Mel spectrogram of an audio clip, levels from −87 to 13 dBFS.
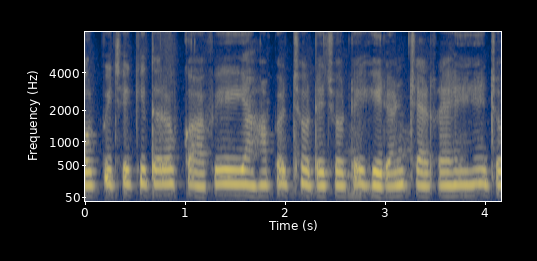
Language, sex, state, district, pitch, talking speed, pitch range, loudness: Hindi, female, Odisha, Sambalpur, 200 Hz, 200 wpm, 195-215 Hz, -16 LUFS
